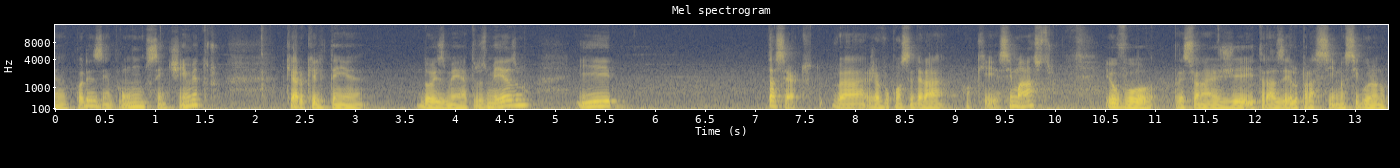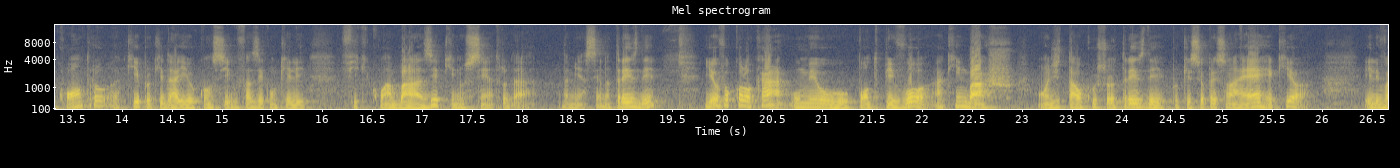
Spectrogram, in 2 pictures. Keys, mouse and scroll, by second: 0.6 1, 1.0 c, 1.1 m, 2.1 Return, 6.7 middle click, 7.4-8.8 ctrl+middle drag, 8.9 ctrl+shift+middle click, 11.6 g, 12.1 z, 13.4 ctrl+space, 13.9 ctrl+shift+middle click, 15.1 middle click, 15.6 shift+middle click, 17.2-19.5 middle drag, 25.2 r.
